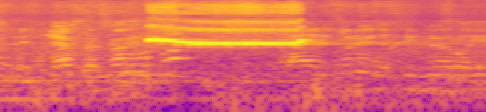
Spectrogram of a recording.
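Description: A referee's whistle blows one long blast.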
